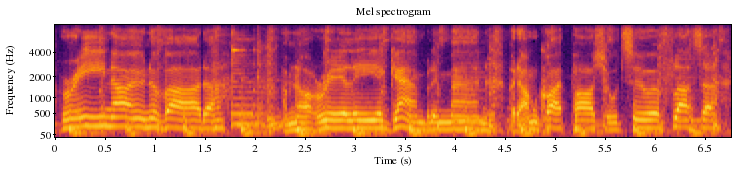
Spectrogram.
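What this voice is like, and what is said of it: English Essex accent. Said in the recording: “He can't quite place my accent ... he thinks that I'm Australian. I tell him I'm from England, from Essex to be precise.”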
